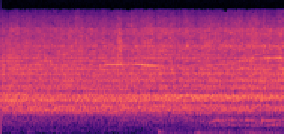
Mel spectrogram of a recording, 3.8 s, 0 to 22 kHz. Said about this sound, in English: The crowd reacting to the announcement that the city will host the 2034 Winter Olympic Games.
